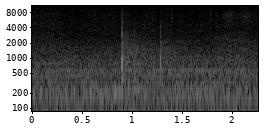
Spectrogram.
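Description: Chalk writing on a chalkboard: faint scratching strokes, with two light, sharp taps of the chalk about a second in.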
